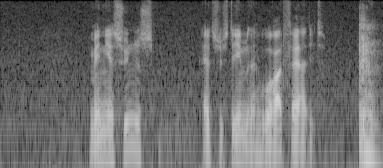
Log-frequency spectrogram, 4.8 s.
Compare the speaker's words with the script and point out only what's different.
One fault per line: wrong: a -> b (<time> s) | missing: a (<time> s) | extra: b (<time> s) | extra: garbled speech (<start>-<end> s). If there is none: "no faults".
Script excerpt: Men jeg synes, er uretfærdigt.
extra: at systemet (2.5 s)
